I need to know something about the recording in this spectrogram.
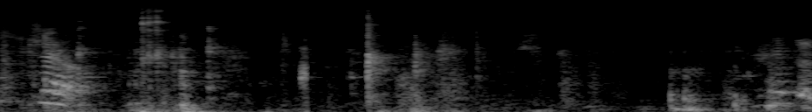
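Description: Faint, scattered metallic clicks and taps of steel barn-door rail brackets and bolts being handled and fastened by hand, falling quiet for about a second past the middle.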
